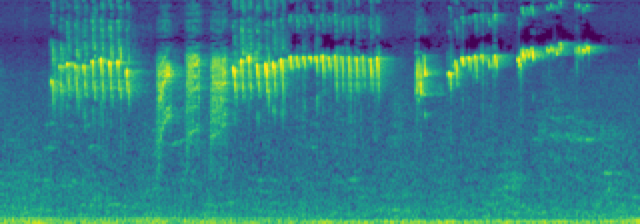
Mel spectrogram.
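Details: Kolibri ninja sunbird song used as a lure for other birds: very high, sharp, rapid trills of clipped notes, repeated in bursts, with brief pauses between runs and a final rising sequence.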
